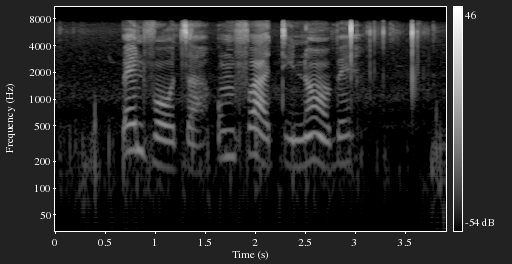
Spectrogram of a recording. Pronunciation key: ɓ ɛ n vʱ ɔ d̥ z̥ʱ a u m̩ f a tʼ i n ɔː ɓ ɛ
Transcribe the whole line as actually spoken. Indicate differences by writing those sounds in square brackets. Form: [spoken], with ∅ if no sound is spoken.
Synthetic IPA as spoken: ɓ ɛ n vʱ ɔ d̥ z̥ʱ a u m̩ f a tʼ i n ɔː ɓ ɛ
